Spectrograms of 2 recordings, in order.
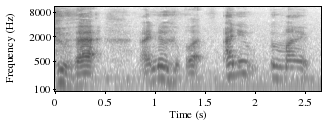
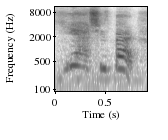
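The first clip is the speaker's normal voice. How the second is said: high, loud gleeful cheer; thrilled fan yelling yeah she's back; excited cheer; 13 semitones higher, 8 dB louder, slower than usual. Retold or imitated. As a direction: squeal it like a fan at her return. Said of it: "finally, I'm like".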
